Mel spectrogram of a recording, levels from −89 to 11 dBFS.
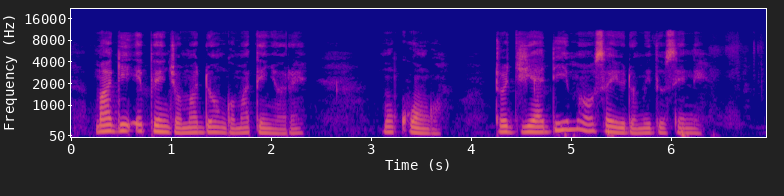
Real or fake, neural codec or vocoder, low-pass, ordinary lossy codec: real; none; 10.8 kHz; none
